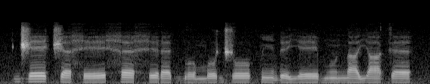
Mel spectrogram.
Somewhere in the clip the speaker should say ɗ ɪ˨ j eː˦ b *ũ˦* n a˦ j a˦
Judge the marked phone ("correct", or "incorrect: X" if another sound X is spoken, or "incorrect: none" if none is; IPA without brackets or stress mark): correct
